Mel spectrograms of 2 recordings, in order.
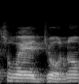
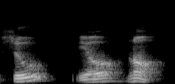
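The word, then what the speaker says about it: Soejono: Itu kan ejaan lama. J itu Y, OE itu U kan tidak tadi baca Swe Jono kan enggak tadi ya. Kalau J itu DJ tulisan yang lama. Jadi bacanya itu su yo no ya.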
